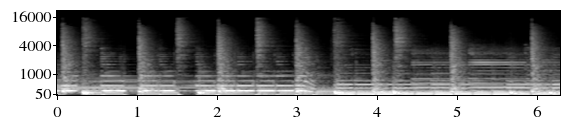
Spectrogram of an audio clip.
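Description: Experimental rock instrumental on electric guitar, bass guitar and drums, with drum strikes about twice a second over sustained guitar notes. The low end grows heavier about three and a half seconds in.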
